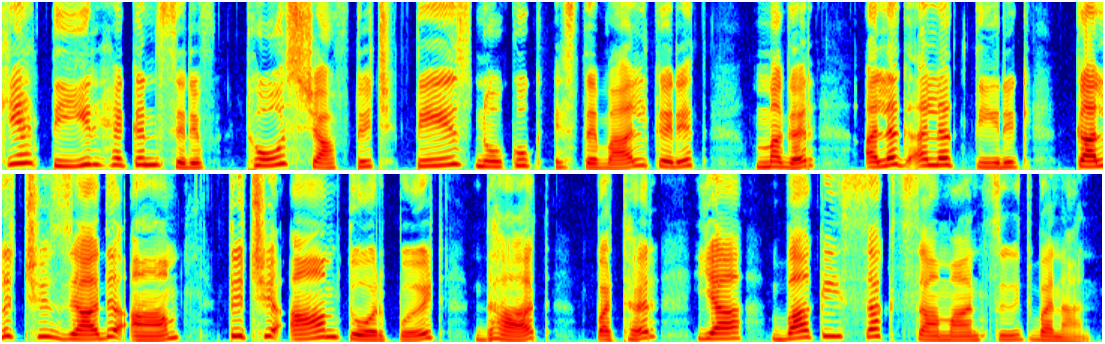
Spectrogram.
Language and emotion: Kashmiri, neutral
